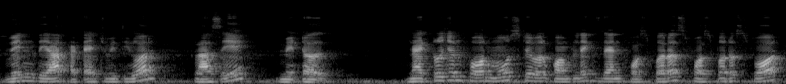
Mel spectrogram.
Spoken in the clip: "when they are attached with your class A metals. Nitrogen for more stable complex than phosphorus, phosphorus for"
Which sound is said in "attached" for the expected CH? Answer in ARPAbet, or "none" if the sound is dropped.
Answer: CH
